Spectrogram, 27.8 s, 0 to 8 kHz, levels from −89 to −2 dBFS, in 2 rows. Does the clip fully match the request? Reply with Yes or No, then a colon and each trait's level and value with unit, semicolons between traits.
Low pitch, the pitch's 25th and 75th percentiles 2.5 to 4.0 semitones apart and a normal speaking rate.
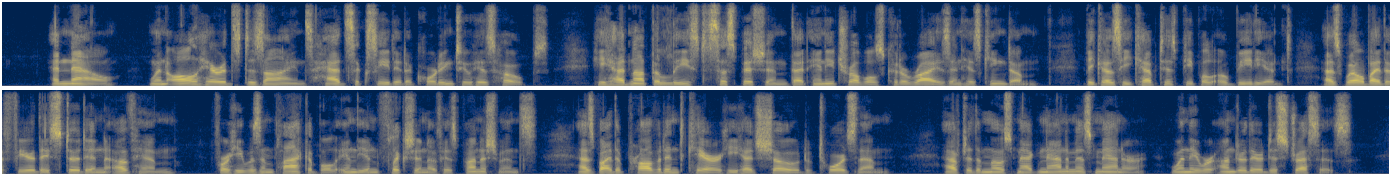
Yes: low, 125 Hz; average, 3.0 semitones; average, 160 wpm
